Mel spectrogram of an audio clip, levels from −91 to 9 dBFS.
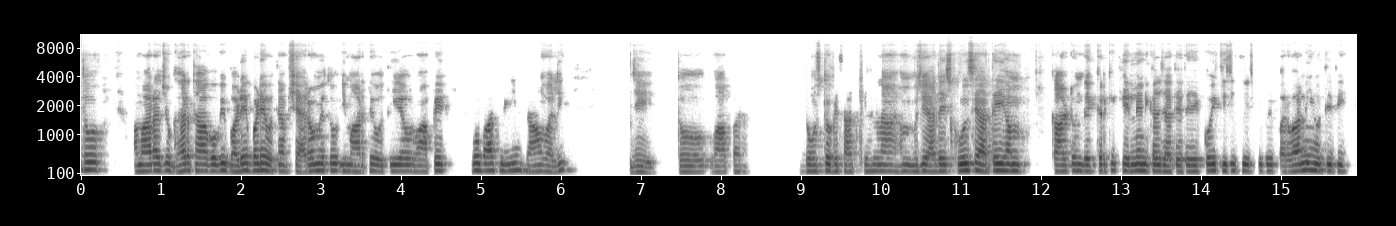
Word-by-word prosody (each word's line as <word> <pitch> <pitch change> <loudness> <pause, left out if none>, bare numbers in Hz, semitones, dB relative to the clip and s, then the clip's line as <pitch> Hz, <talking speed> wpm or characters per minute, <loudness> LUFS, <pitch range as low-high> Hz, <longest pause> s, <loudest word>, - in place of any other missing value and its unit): तो 175 0 +3 0.5
हमारा 145 +2 +3
जो 160 - +1
घर 155 +4 0
था 155 0 +4
वो 150 - +4
भी 165 +2 +4
बड़े 145 +4 +3
बड़े 165 +1 +5
होते 150 -2 +1
हैं, - - 0
अब - - -14
शहरों 140 +2 0
में 160 -1 +2
तो 160 0 -1
इमारतें 140 +1 -2
होती 145 0 -2
है 150 - +2
और 145 - -2
वहाँ 140 -1 -1
पे 155 0 +3 0.4
वो 165 - +4
बात 160 0 +3
नहीं 155 +2 -1
है 170 - -3
गाँव 140 +2 -2
वाली। 140 +4 -3 0.9
जी। 130 +1 -5 0.4
तो 130 - -4 0.4
वहाँ 130 0 -1
पर 135 -1 -9 0.8
दोस्तों 145 +2 0
के 150 - -3
साथ 140 -2 -3
खेलना 150 0 -4 0.2
हम 145 0 -3
मुझे 145 +2 0
याद 140 0 0
है 150 - +3
स्कूल 155 +2 +4
से 165 +1 +2
आते 150 +1 +2
ही 160 - +7
हम 155 0 +3 0.4
कार्टून 145 +2 +1
देख 145 0 0
कर 150 - 0
के 160 +2 -4
खेलने 155 -1 +2
निकल 150 -1 +3
जाते 140 0 -1
थे, 140 0 0
कोई 155 +2 +3
किसी 155 0 -1
चीज़ 155 -1 -1
की - - -3
कोई 150 0 -2
परवाह 135 +3 +2
नहीं 170 +1 +3
होती 155 -1 +2
थी। 150 -1 -3
150 Hz, 230 wpm, -24 LUFS, 145-155 Hz, 0.9 s, ही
